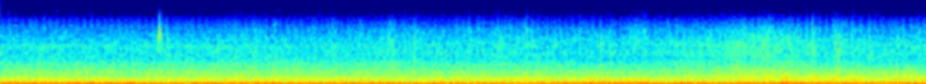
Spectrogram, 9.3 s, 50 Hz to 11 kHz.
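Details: 2022 Audi S5 Sportback idling after oil change and service reset, before oil level check: steady even low hum with no knocks, misses or surging; normal idle.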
